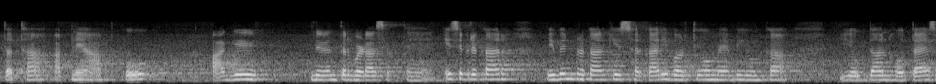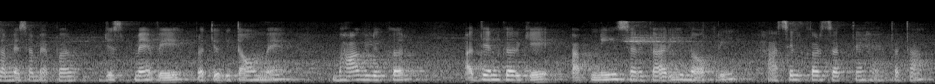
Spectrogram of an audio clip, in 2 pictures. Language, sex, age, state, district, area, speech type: Hindi, female, 60+, Rajasthan, Jodhpur, urban, spontaneous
